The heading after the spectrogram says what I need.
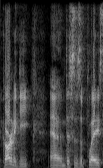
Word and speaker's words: Carnegie: places like Carnegie Hall its Carnegie Hall but most people again pronounce it Carnegie and this is a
